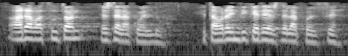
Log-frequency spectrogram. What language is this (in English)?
Basque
